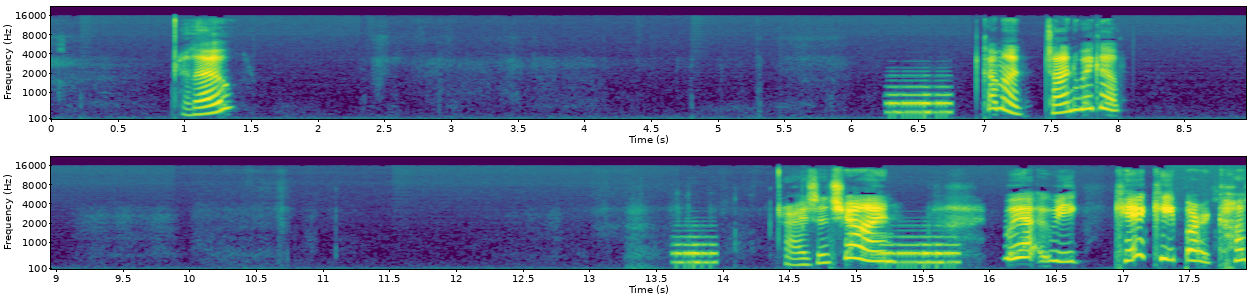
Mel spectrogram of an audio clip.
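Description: Short electronic chimes and blips play in quick bursts.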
